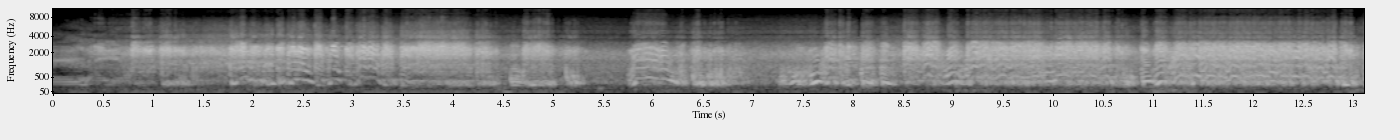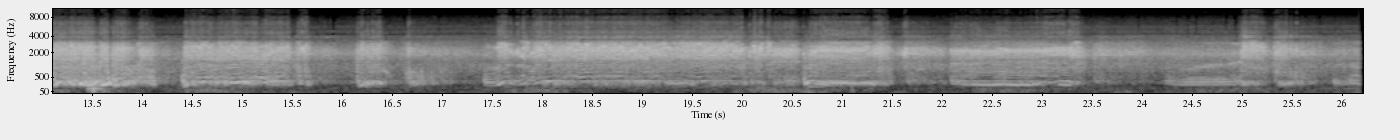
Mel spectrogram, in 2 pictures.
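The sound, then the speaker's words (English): Loud, raspy, quack-like calls from two Bigfoot voices, male and female, overlap in a near-continuous back-and-forth with warbling, chattering shifts and only a few brief pauses. “Or no, this is the male and the female interacting.”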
